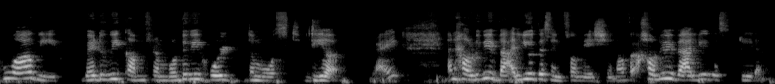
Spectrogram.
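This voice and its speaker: A woman reviewing a short story in a webinar, speaking over a video call in a chatty, animated way, often adding "right?" and "you know". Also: mid-range voice, a little fast, breathy edge, low-quality recording. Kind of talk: webinar book discussion.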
